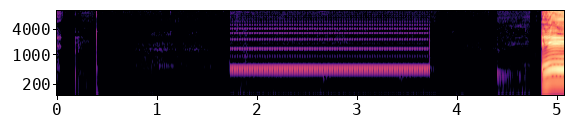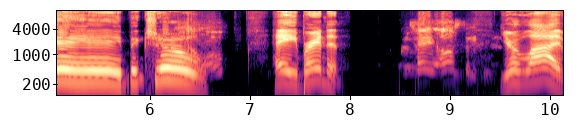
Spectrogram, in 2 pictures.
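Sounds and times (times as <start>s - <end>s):
outgoing phone line ringing tone: 1.7s - 3.8s
speech: 5.8s - 8.0s, 8.6s - 10.1s.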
